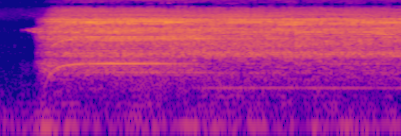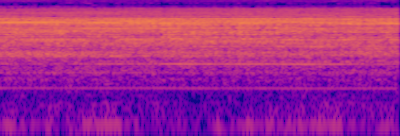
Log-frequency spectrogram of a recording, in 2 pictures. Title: noisy drill, шумная дрель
